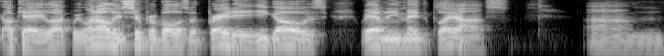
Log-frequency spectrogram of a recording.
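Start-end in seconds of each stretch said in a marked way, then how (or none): none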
